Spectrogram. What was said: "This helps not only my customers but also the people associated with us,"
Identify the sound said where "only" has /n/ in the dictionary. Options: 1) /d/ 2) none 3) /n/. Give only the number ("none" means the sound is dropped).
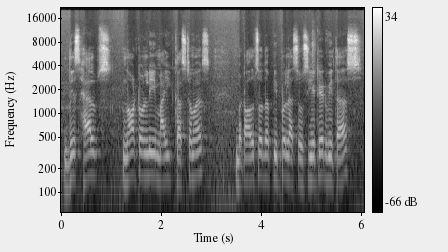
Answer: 3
